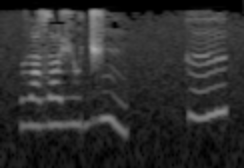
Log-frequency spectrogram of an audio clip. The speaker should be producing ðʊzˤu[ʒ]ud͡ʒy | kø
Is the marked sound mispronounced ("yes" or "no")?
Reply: no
